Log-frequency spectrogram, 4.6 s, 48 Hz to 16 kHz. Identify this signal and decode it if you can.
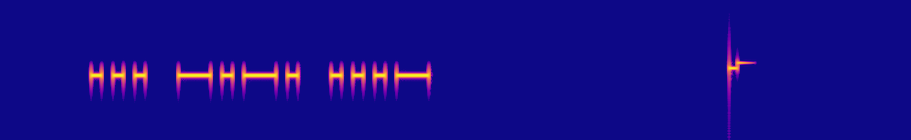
Morse code, heard as a keyed tone, about 23 wpm, 700 Hz. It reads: SCV
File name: ARRL Sections v2 - 22wpm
